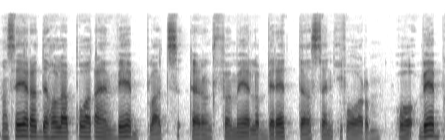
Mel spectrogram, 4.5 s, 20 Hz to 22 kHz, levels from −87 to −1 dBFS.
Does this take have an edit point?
yes; 3 cuts; at 0.9 s, 2.1 s, 3.4 s

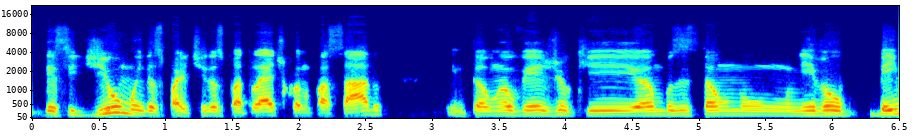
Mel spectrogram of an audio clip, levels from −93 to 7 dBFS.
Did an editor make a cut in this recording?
no; 0 cuts

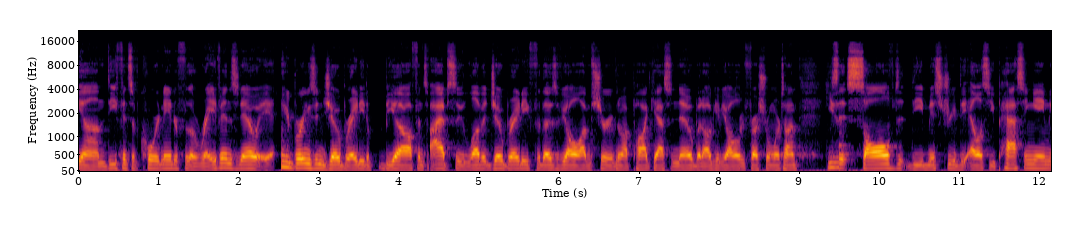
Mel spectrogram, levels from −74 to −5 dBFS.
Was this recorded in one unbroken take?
no; 5 cuts; at 2.5 s, 4.4 s, 6.7 s, 8.3 s, 9.5 s

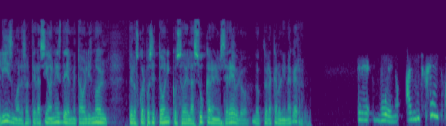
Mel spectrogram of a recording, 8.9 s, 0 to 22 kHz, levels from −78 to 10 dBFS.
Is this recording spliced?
no; 0 cuts

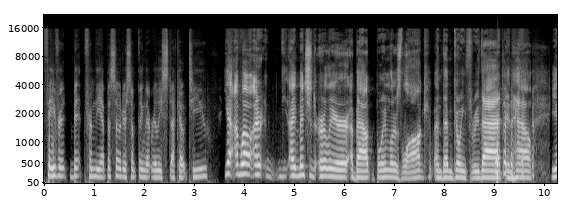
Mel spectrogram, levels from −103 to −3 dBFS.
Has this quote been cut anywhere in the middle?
no; 0 cuts

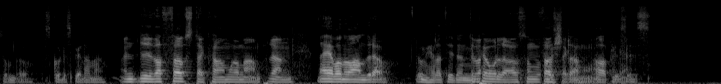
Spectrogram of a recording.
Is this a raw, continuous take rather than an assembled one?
no; 3 cuts; at 4.2 s, 4.8 s, 5.4 s

